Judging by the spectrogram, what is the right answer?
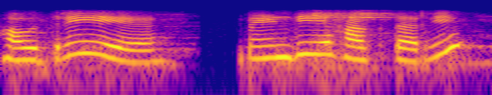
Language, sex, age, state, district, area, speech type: Kannada, female, 18-30, Karnataka, Gadag, urban, conversation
